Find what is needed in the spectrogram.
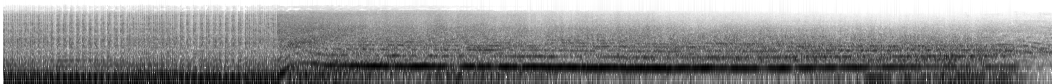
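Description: Top Fuel drag motorcycle's nitro-burning engine running at the start line, then launching about three seconds in: the engine note jumps sharply up and holds high as the bike runs off down the strip, sagging slightly in pitch and fading as it gets further away.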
